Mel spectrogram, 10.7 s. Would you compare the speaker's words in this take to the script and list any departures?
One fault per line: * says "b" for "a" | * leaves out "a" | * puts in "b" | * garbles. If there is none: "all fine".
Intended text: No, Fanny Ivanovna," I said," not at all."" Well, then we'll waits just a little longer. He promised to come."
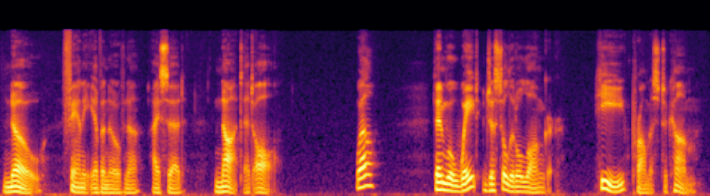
* says "wait" for "waits"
